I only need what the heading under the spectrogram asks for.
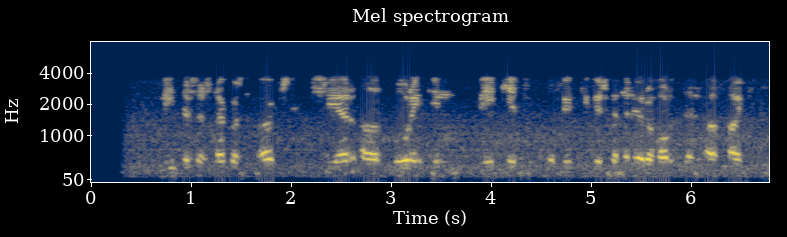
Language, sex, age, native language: Icelandic, male, 30-39, Icelandic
